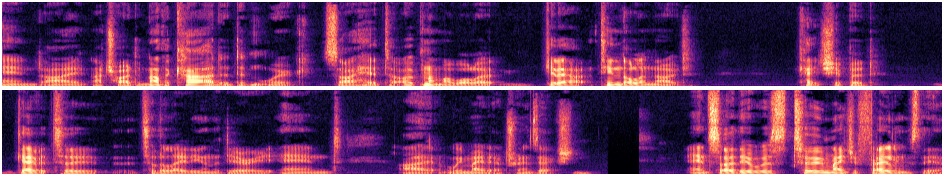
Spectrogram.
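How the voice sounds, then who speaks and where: In a very clean recording with a silent background, a man with a New Zealand accent talks at a moderate pace and takes long, frequent pauses. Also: fairly low pitch for a man, ordinary pitch variation. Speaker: podcast host. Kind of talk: casual interview conversation.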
